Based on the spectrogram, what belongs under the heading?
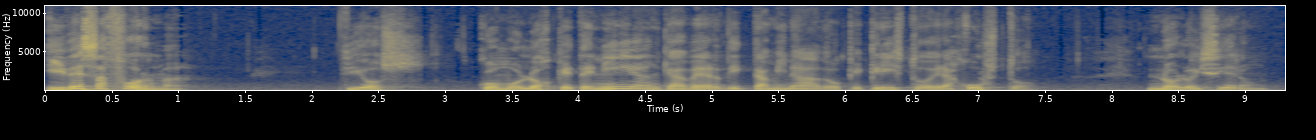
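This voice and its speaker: Preacher, lively pitch, reverberant church. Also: male voice, unhurried. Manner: storytelling, asks the congregation questions. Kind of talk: sermon. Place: church sanctuary.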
